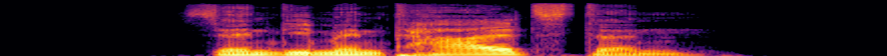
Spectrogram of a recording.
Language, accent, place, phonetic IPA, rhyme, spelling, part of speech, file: German, Germany, Berlin, [ˌzɛntimɛnˈtaːlstn̩], -aːlstn̩, sentimentalsten, adjective, De-sentimentalsten.ogg
- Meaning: 1. superlative degree of sentimental 2. inflection of sentimental: strong genitive masculine/neuter singular superlative degree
